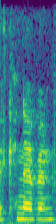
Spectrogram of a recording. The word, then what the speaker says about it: Cynefin: Last week we talked about the Cynefin framework, which isn't spelt how it sounds, but that is how you say it, the Cynefin framework.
